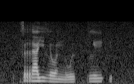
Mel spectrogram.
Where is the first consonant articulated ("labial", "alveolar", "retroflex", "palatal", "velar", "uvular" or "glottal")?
velar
